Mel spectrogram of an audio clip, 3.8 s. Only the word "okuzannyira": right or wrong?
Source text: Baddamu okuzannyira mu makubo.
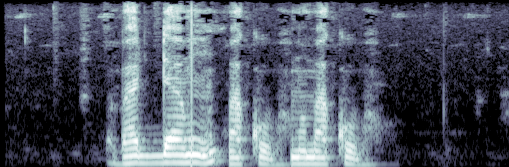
wrong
